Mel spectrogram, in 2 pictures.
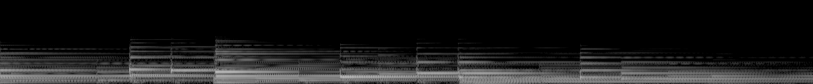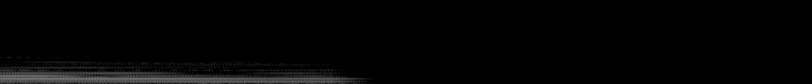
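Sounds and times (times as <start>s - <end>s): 
solo piano sample: 0.0s - 11.7s.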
